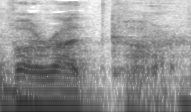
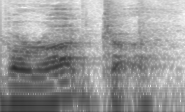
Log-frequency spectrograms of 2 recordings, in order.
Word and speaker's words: Varadkar: And that's exactly what Prime Minister Leo, how do you say his last name? Varadkar. – Varadkar.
